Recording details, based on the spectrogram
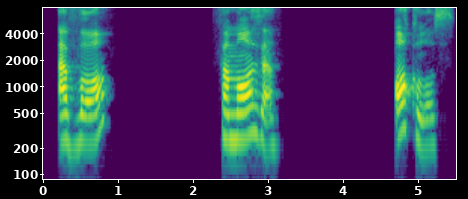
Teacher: This is identical to the O in the word hot. This sound is known as the open O sound in Portuguese.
